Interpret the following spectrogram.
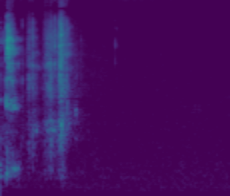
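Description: A few soft crackles of a plastic clamshell wax bar pack being handled in the first second, then dead silence for the rest.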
